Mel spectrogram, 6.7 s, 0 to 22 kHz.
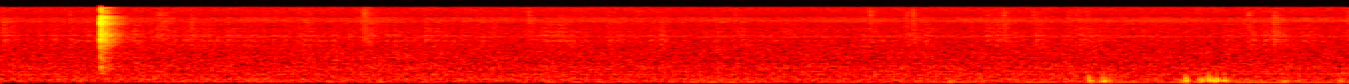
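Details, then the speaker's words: Restored Hunter Model 52 ceiling fan on high: quiet steady low motor hum with a faint whine, a startup sound it keeps while running, no rubbing or rattling; the only Hunter of the owner's that whines, normal running. "this is actually the only Hunter Fan that I have that makes that whiny noise has that startup sound and then it keeps that sound as it goes"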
